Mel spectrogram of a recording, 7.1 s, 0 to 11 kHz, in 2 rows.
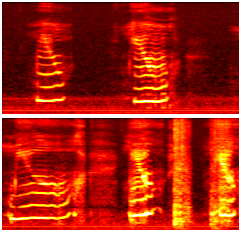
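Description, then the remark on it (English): A 22-year-old male cat meows insistently, wanting to get out, five drawn-out, wavering cries in a row with short pauses between, moderately loud, over a faint steady background hum. “It seems he really wants to get out.”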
